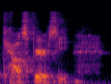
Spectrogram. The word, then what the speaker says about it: Cowspiracy: were watching the documentary it's called cowspiracy so like conspiracy but cowspiracy um it was a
